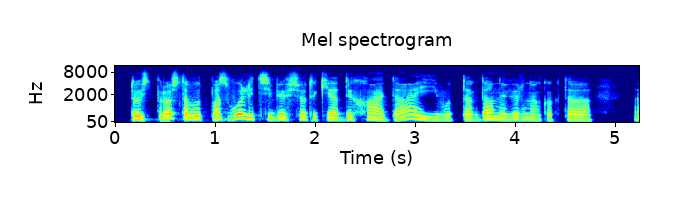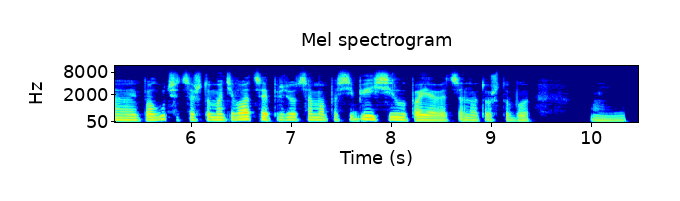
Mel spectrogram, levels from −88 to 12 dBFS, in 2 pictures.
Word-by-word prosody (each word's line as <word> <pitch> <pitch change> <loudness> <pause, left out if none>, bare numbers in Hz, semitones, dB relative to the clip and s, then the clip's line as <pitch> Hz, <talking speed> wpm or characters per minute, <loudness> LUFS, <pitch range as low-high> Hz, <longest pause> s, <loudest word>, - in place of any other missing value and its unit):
То 195 - +5
есть 190 -2 +2
просто 265 +5 +4
вот 210 -1 +3
позволить 215 +3 +5
себе 195 +1 +1
все-таки 190 +1 -1
отдыхать, 180 -1 +1
да, 205 +9 +3
и 185 -5 +1
вот 165 +1 -5
тогда, 170 +3 +1
наверно, 170 -2 -1
как-то, 160 -1 -2 0.4
э, 160 -1 -2
и - - -4
получится, 165 0 -3
что 165 +1 -3
мотивация 180 +2 +1
придет 170 0 -5
сама 170 -1 -2
по - - -11
себе 205 +6 0
и - - +2
силы 180 -1 +1
появятся 145 -2 -1
на 150 -2 -6
то, - - -8
чтобы, 145 0 -8 0.6
мм 135 -1 -10
170 Hz, 170 wpm, -27 LUFS, 160-195 Hz, 0.6 s, То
